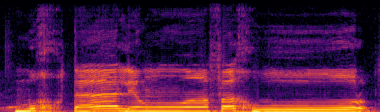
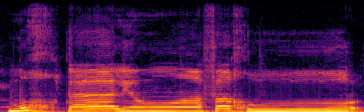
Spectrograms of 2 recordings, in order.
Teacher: تو پھر نون ساکن یا تنوین کی آواز کو چھپا دیا جاتا ہے لیکن غنّے کے ساتھ۔ اس کو ہم پڑھیں گے مختال فخور، اتنا نہیں چھپانا کہ وہ نون کی کنڈیشن پہ ہی نہ رہے، تنوین کی کنڈیشن پہ ہی نہ رہے، ہم اس کو پڑھیں گے مختال فخور۔ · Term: اخفاء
